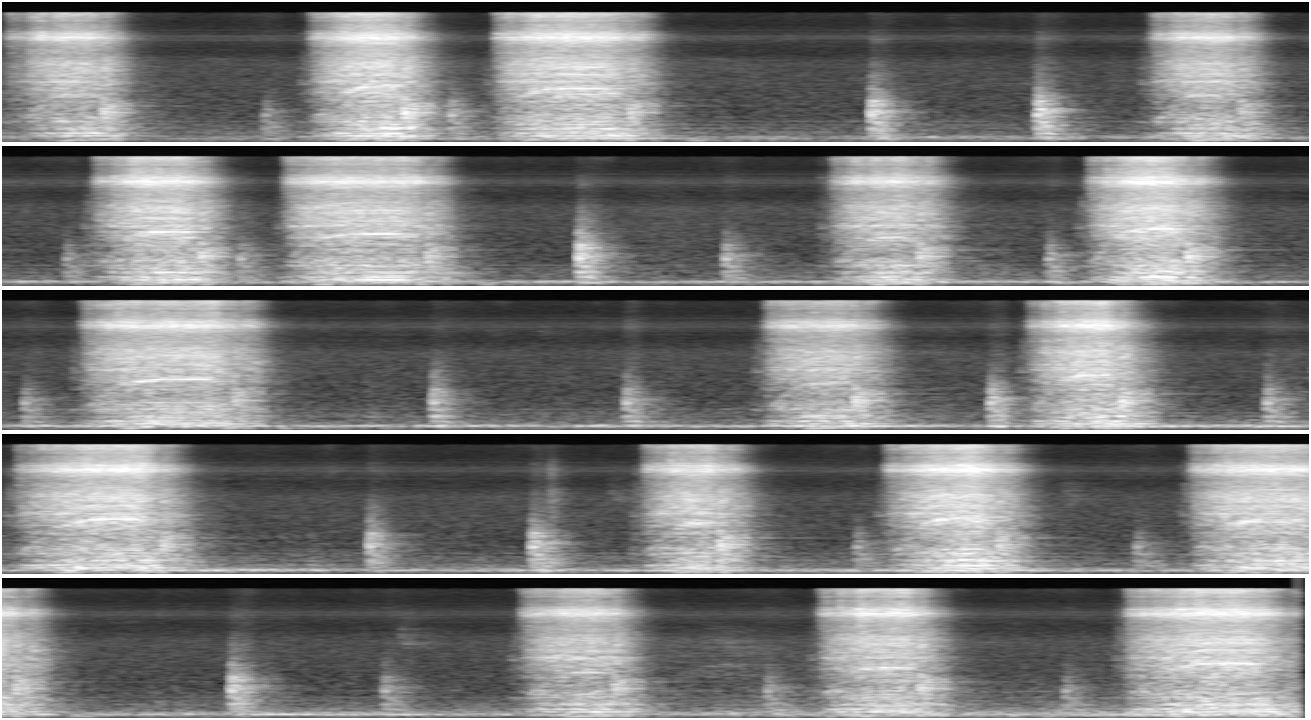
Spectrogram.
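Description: Industrial sewing machine stitching fabric in short runs of a second or less, starting and stopping every one to two seconds, with a low motor hum between runs.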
